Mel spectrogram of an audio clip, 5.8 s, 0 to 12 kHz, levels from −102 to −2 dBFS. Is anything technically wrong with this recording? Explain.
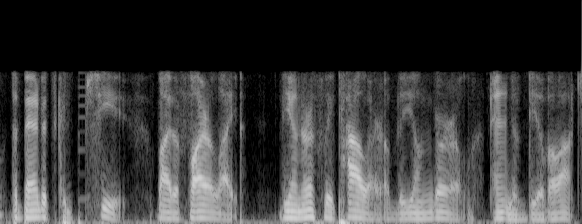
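Yes. Throughout, G.723.1 codec damage makes the speech muffled and hoarse with smeared consonants, consistent with a roughly 6 kbit/s stream. A spectrogram shows nothing above 4 kHz.

VoIP packet loss concealed by the speech codec occurs at 0.81–0.89 s and again at 5.04–5.29 s. Each time, the decoder repeats its last pitch and filter at falling gain, which fits about 60 ms and 30 ms of lost frames. The result is a fading buzzy tone or coloured noise that looks like flat, smeared energy on a spectrogram and a decaying envelope on the waveform.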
